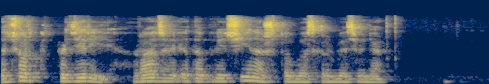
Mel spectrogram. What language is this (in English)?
Russian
